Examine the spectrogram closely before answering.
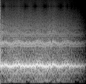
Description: Synths G#; Vengeance Samples

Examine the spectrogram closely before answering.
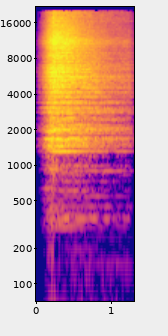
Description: Cymbals Reverse Crash; Vengeance Samples

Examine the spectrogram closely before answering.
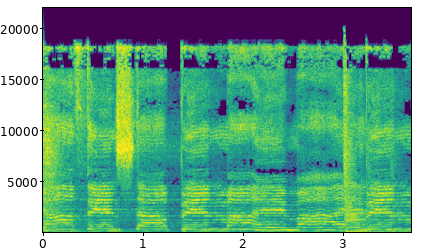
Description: Root C# 130 BPM; Vengeance Samples; VEH3 Special Sounds

